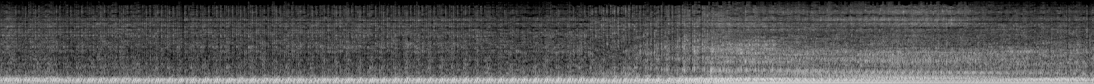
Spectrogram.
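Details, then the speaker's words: Jeep engine first start after reinstall, no exhaust fitted, running open headers: very loud, raw, blatting idle rising into a harsher rev; flames shot out, probably oil burning off. "he's jumping at the headers which is why it's so loud right now Sydney we did it cuz there's no exhaust on right now"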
